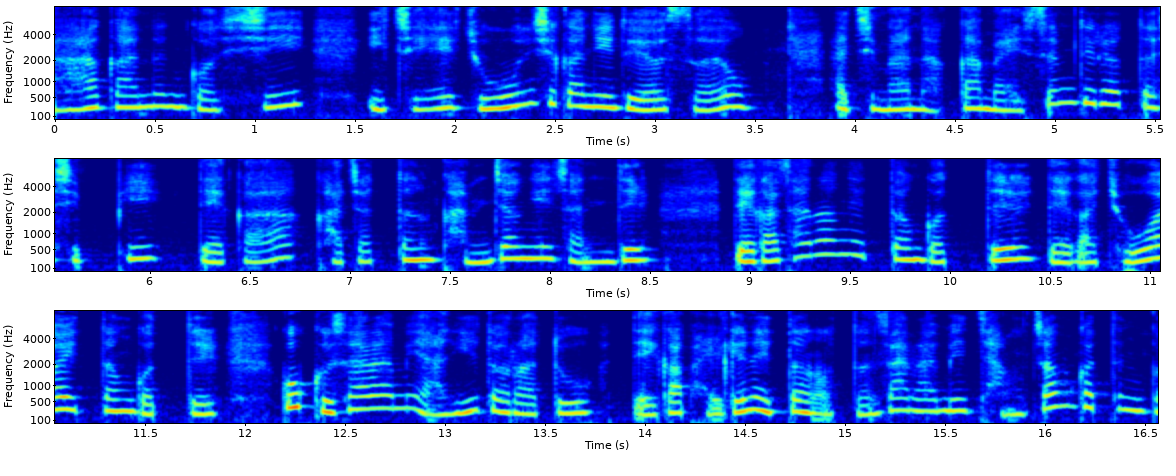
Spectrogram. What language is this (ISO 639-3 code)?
kor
